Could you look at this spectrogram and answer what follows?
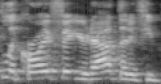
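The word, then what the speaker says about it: La Croix: You see, Donovan, you mispronounced it before because it is a LaCroix.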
